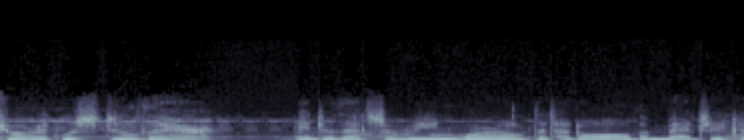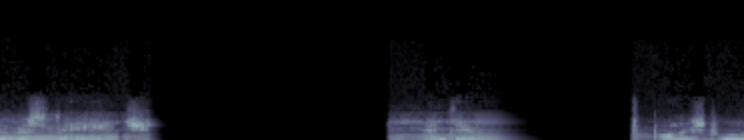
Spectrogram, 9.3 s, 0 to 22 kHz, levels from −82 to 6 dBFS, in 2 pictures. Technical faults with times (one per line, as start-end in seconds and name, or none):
5.57-7.09 call audio freeze
7.67-8.60 long network dropout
